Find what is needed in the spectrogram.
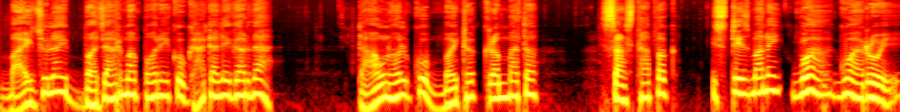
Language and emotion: Nepali, sad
